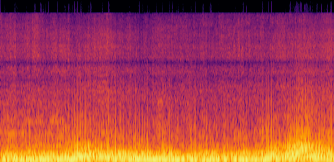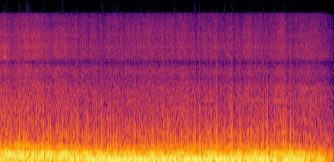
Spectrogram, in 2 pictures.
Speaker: If your car’s engine vibrates just like this one, you’ve likely got a misfire in one or more cylinders.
